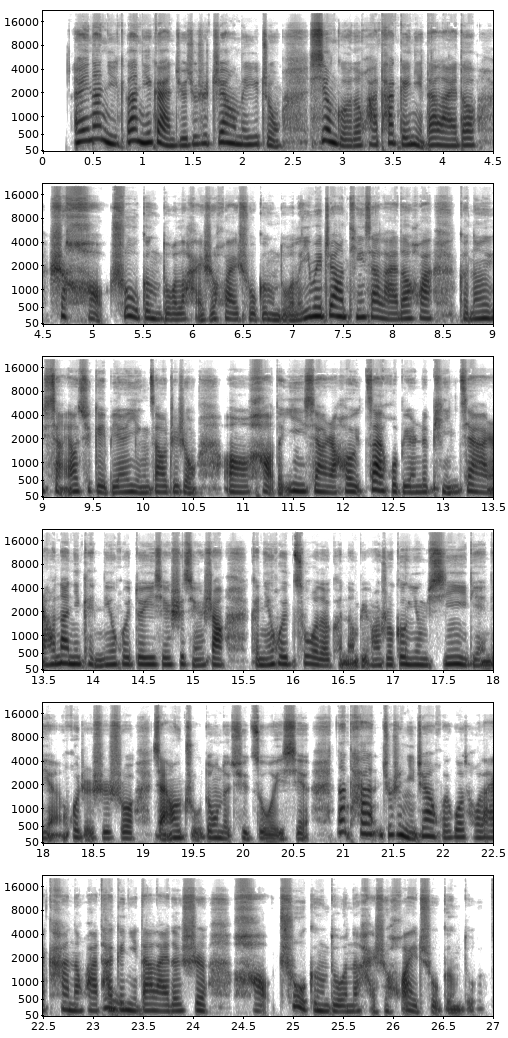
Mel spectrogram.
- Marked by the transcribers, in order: none
- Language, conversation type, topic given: Chinese, podcast, 你觉得父母的管教方式对你影响大吗？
